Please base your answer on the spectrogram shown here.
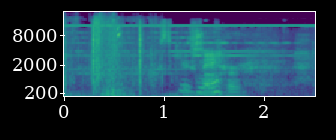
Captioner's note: upbeat music; phone rings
